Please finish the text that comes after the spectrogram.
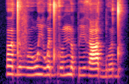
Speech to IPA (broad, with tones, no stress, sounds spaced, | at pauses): ʌ˦˨ d ə˦˨ v ʊː˩˥ w i˧˩˧ w ə˩˥ d ɡ ʊː˩˥ ŋ ə˩˧˩ p i˩˧˩ ð ɑː˩˧˩ d b ʊ˩˧˩ d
